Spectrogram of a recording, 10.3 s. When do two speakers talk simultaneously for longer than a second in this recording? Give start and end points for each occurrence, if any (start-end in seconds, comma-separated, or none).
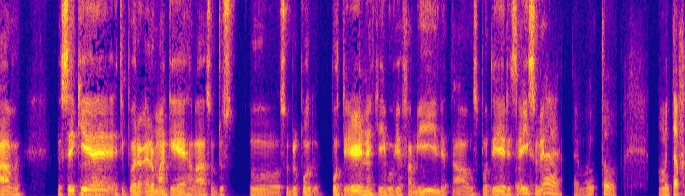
none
